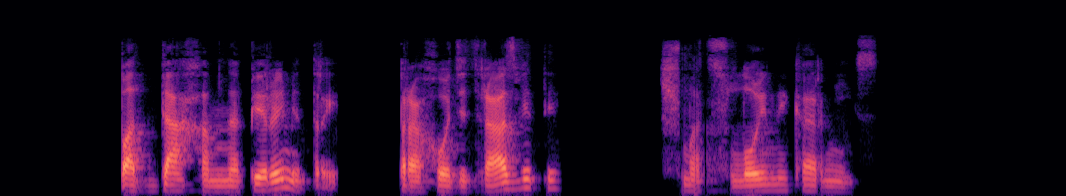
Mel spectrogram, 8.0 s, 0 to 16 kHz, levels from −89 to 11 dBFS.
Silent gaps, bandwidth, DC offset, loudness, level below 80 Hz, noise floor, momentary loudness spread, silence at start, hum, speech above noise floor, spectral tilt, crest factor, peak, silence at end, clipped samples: 2.55-2.99 s, 4.26-4.95 s; 7.8 kHz; under 0.1%; -21 LUFS; -66 dBFS; under -90 dBFS; 17 LU; 0.9 s; none; over 69 dB; -5.5 dB/octave; 22 dB; -2 dBFS; 1.5 s; under 0.1%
